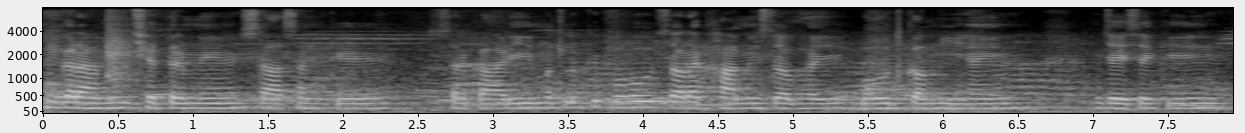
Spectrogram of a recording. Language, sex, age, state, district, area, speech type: Maithili, male, 18-30, Bihar, Sitamarhi, rural, spontaneous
